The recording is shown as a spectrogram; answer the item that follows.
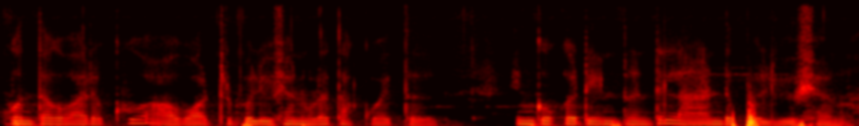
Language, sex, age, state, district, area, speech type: Telugu, female, 18-30, Telangana, Sangareddy, urban, spontaneous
